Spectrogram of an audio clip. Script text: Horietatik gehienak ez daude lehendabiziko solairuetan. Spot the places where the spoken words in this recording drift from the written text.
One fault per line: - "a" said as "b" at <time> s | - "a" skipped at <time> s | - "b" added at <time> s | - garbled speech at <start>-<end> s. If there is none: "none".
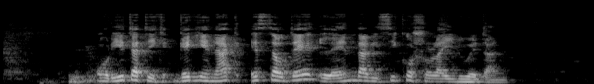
none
